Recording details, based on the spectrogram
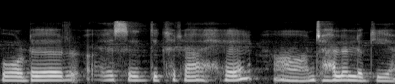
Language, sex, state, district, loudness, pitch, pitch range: Hindi, female, Bihar, Patna, -17 LUFS, 190 Hz, 185-195 Hz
